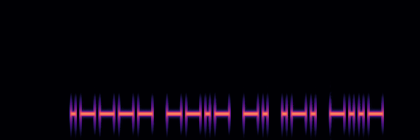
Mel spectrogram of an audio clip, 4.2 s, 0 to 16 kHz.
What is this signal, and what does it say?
Morse code, heard as a keyed tone, about 25 wpm, 700 Hz. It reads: 1QNRX
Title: Code Groups - 5 Letter:Numbers - 25wpm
